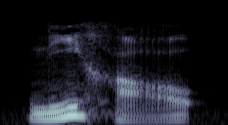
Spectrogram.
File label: Chinese hello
